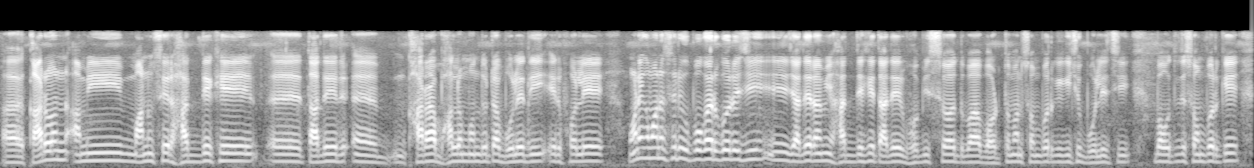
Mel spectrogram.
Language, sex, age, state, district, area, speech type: Bengali, male, 30-45, West Bengal, Paschim Medinipur, rural, spontaneous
